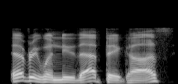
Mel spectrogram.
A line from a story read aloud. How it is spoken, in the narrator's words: he laughs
